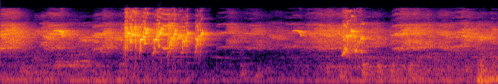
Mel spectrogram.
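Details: Juvenile lovebird practising ngetik and ngekek chatter: a continuous high, scratchy twitter that swells into a dense, rapid burst of chips midway, then a second louder flurry before settling back.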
